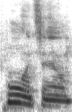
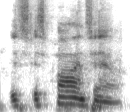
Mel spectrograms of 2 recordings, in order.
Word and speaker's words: Pondtown: We pronounce it Porntown, but it's Pondtown.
